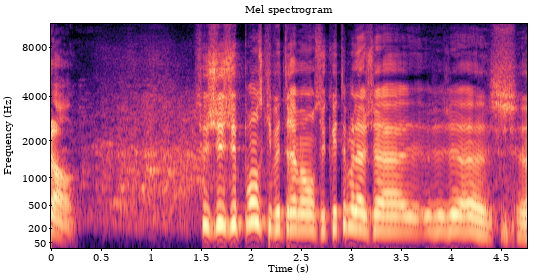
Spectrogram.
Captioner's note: speaking fake French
